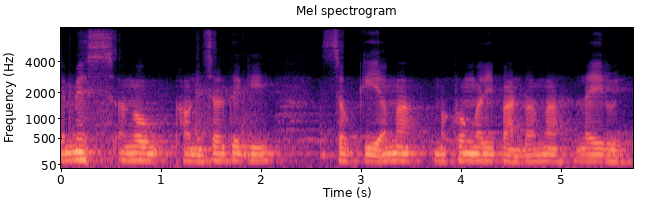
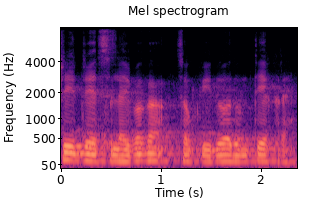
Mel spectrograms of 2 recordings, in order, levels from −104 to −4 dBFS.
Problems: background sounds at intervals, background conversations at intervals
